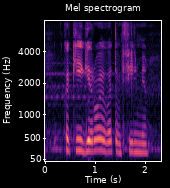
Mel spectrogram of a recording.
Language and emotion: Russian, neutral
